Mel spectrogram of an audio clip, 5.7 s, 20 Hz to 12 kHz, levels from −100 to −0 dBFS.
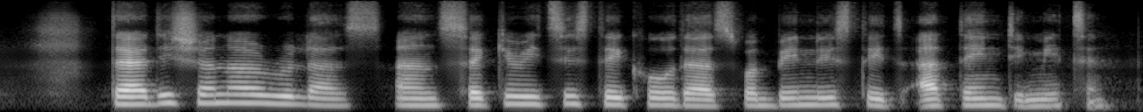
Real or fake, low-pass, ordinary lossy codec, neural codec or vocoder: fake; none; none; codec, 24 kHz, 0.5 kbps, DualCodec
